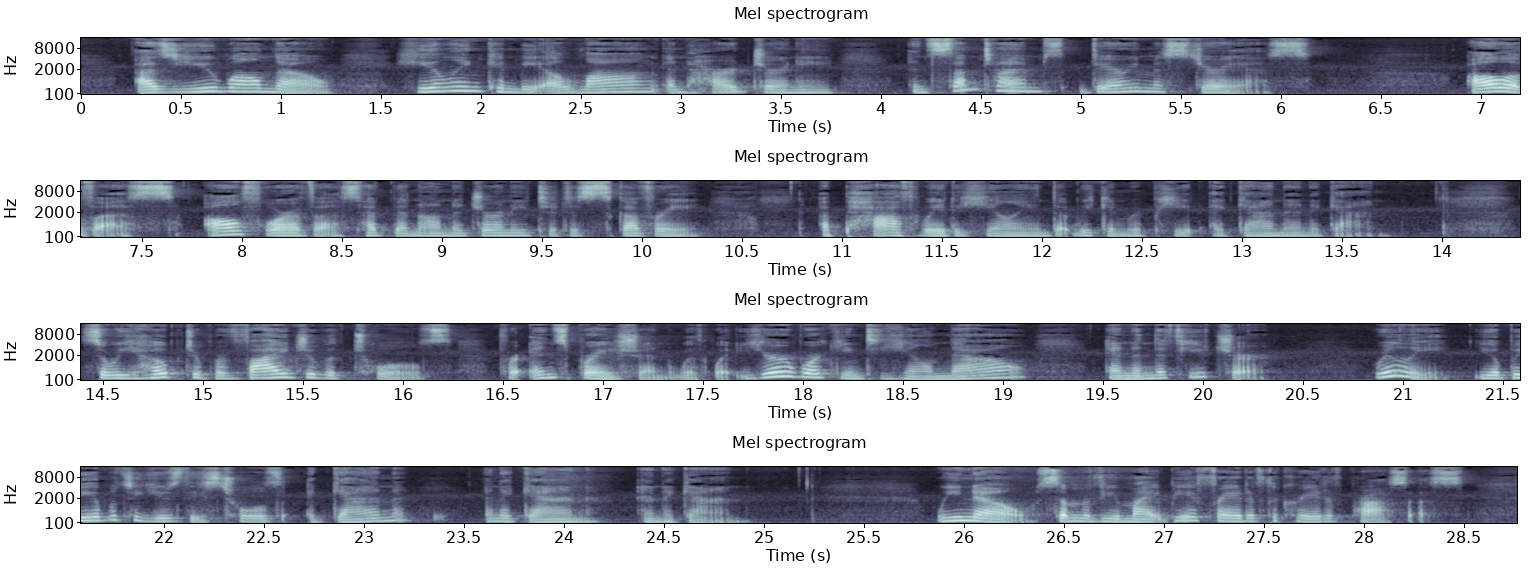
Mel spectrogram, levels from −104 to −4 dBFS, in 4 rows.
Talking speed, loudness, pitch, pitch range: 180 wpm, -23 LUFS, 185 Hz, 165-225 Hz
